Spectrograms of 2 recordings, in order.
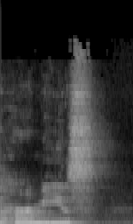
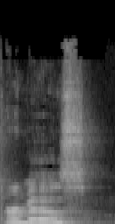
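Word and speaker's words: Hermès: Tony sheepishly saying it's the Hermes, in like he's a Muppet or something. – Yeah, it's supposed to be the best. – First of all, it's pronounced Hermes.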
